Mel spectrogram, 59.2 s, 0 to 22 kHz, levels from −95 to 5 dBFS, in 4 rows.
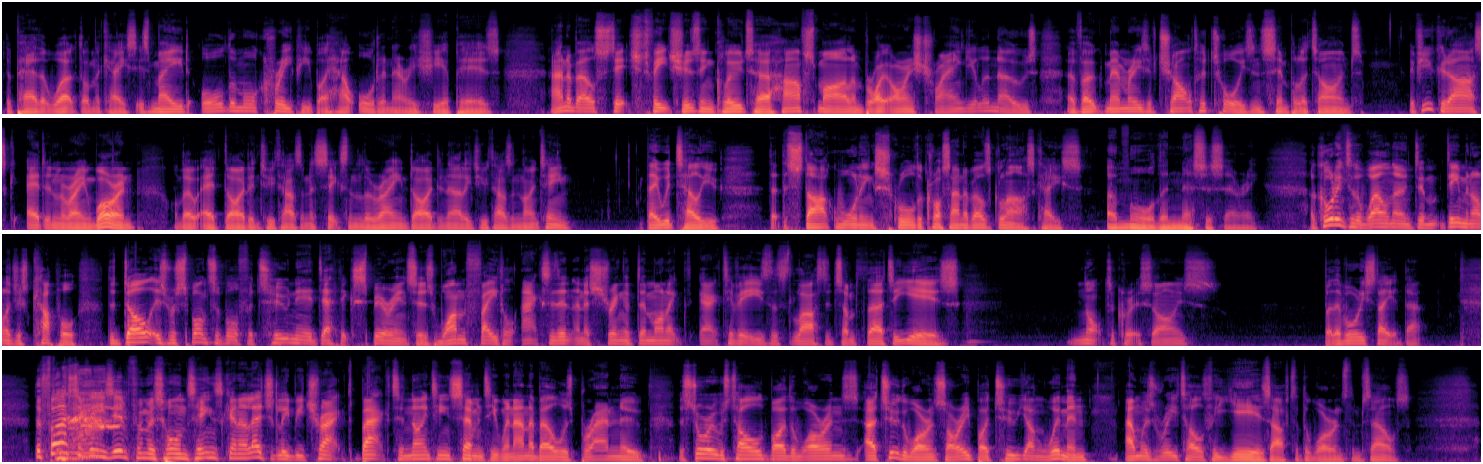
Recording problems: none

